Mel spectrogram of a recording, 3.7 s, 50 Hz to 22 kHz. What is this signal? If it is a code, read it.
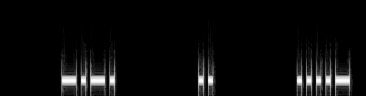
Morse code, heard as a keyed tone, about 25 wpm, spaced as for 9 wpm, 700 Hz. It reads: CI4
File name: course / 25:10wpm / 093 Lesson 16e - Letter c - Three Characters 25wpm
